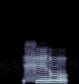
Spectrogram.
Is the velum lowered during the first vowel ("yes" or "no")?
no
